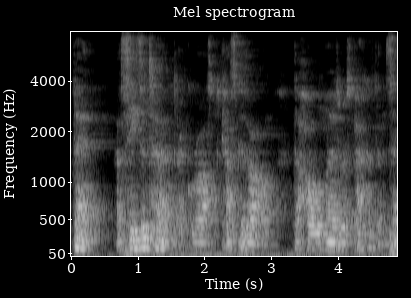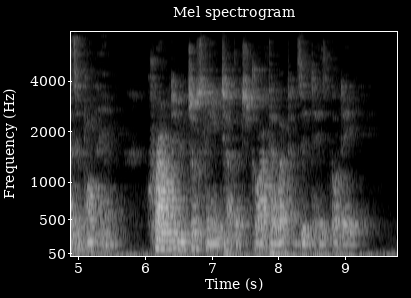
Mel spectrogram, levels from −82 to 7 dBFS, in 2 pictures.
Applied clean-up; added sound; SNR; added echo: none; none; none; reverberation time 2.2 s.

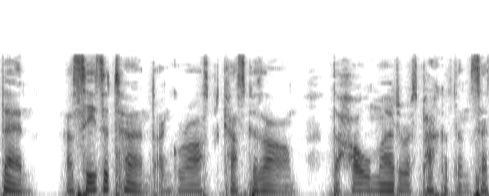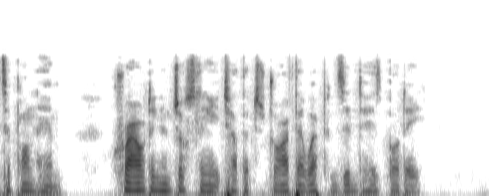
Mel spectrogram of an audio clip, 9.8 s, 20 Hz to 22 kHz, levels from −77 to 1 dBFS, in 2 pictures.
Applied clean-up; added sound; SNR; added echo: none; none; none; none.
